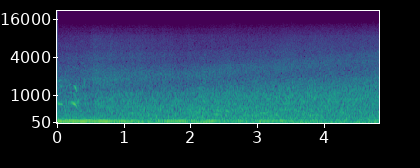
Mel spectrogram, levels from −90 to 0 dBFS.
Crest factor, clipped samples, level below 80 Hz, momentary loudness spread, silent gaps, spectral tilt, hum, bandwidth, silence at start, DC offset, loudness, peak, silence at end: 12 dB; under 0.1%; -30 dBFS; 7 LU; none; -7 dB/octave; none; 10.5 kHz; 0 s; under 0.1%; -30 LUFS; -14 dBFS; 0 s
